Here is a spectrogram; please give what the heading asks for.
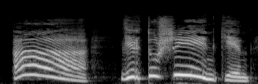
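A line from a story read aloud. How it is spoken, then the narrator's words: Cheerful, carefree. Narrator (Russian): весело и беспечно сказала Катя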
